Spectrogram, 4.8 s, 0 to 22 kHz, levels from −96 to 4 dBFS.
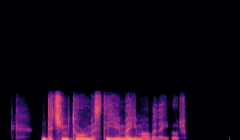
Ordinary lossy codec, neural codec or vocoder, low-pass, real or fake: Opus, 32 kbps; codec, 16 kHz, 0.5 kbps, X-Codec, HuBERT features, trained on LibriSpeech; 7.2 kHz; fake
